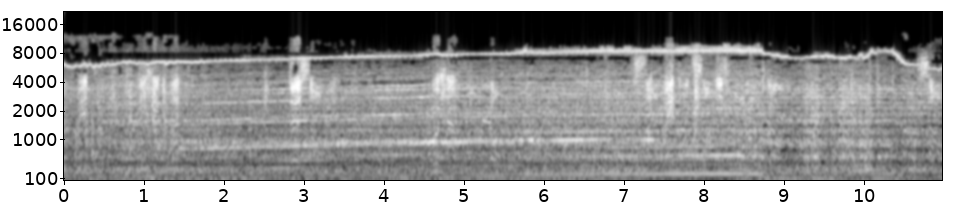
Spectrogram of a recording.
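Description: Onboard sound inside a 2001 Ford Focus WRC rally car at speed on a wet gravel stage: its turbocharged four-cylinder engine pulls hard under a dense wash of tyre and gravel noise. The engine note climbs slowly for several seconds, then drops near the end.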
